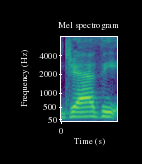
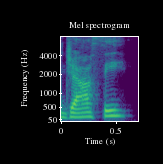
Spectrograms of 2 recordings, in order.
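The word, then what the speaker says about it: Jassi: her name like I I'll be wanting to say jossi for some reason but it's Jazzy so we got Jazzy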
